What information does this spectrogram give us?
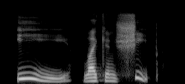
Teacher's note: your mouth, your tongue, and your lips remain completely stable from the very beginning of the sound right to the end. There's absolutely no shifting. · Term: pure vowels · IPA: /iː/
